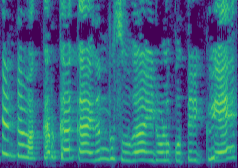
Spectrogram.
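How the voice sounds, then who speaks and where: A woman's voice: extremely high pitch, loud music behind the voice, pitched above the performer's own voice. A woman doing a chatty, naive old village woman. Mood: chatty, indignant. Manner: talkative, indignant, fast bursts. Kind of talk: cartoon voice acting.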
